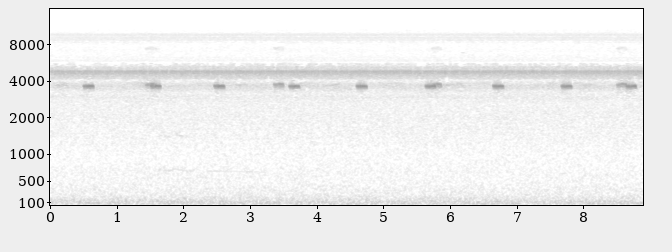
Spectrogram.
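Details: Crickets chirping in the night, a steady high continuous trill punctuated by brief bright chirps roughly each second, irregularly spaced at times, with nothing else clearly audible.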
